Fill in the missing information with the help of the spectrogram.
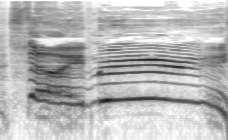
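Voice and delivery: very loud, high terrified giant scream. Acted. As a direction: scream in nightmare terror. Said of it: "screamed the Flesh Lump Eater".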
